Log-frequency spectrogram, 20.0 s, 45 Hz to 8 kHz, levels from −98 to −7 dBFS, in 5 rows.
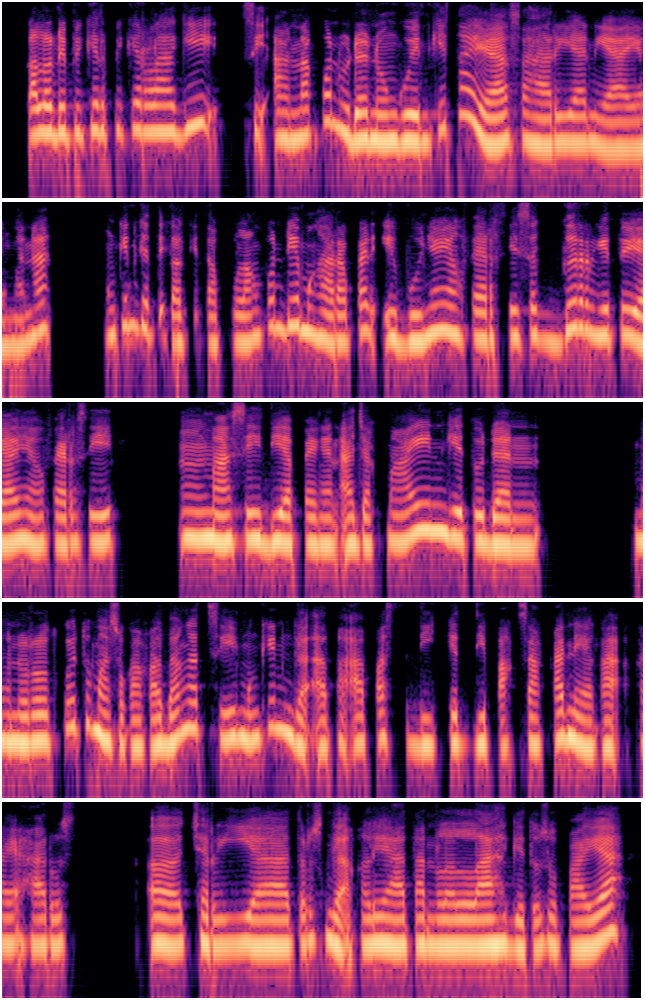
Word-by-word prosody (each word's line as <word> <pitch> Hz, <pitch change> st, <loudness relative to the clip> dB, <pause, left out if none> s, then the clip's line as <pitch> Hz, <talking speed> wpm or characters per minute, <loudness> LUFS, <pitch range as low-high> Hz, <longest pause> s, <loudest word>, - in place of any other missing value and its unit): kalau 245 Hz, +2 st, +3 dB
dipikir-pikir 255 Hz, +2 st, -3 dB
lagi 260 Hz, +7 st, 0 dB, 0.2 s
si 245 Hz, -, -8 dB
anak 220 Hz, +1 st, -2 dB
pun 345 Hz, -2 st, -3 dB
udah 210 Hz, -1 st, +4 dB
nungguin 205 Hz, 0 st, +4 dB
kita 280 Hz, -, -7 dB
ya, 200 Hz, -5 st, +3 dB
seharian 195 Hz, 0 st, -1 dB
ya, 170 Hz, -2 st, -1 dB
yang 175 Hz, +1 st, -2 dB
mana 230 Hz, +10 st, -2 dB, 0.3 s
mungkin 240 Hz, +6 st, -4 dB
ketika 230 Hz, -7 st, -5 dB
kita 190 Hz, 0 st, -10 dB
pulang 200 Hz, +1 st, -3 dB
pun 290 Hz, +4 st, -5 dB
dia 305 Hz, -, +2 dB
mengharapkan 225 Hz, 0 st, 0 dB
ibunya 215 Hz, +5 st, +2 dB
yang 245 Hz, -, +1 dB
versi 215 Hz, +1 st, -3 dB
seger 235 Hz, +6 st, -1 dB
gitu 235 Hz, +1 st, -1 dB
ya? 200 Hz, -4 st, +4 dB
Yang 200 Hz, -2 st, +2 dB
versi, 195 Hz, +1 st, -2 dB, 0.5 s
mmm, 220 Hz, 0 st, +3 dB
masih 210 Hz, 0 st, +4 dB
dia 200 Hz, 0 st, +4 dB
pengen 185 Hz, -1 st, -1 dB
ajak 185 Hz, 0 st, 0 dB
main 255 Hz, +6 st, +3 dB
gitu, 210 Hz, -2 st, +1 dB
dan 180 Hz, 0 st, +2 dB, 0.6 s
menurutku 200 Hz, +3 st, +2 dB
itu 295 Hz, -1 st, -3 dB
masuk 190 Hz, -7 st, +1 dB
akal 175 Hz, +1 st, 0 dB
banget 270 Hz, +5 st, +1 dB
sih. 215 Hz, +1 st, -1 dB
Mungkin 225 Hz, +6 st, 0 dB
enggak 185 Hz, -7 st, 0 dB
apa-apa 190 Hz, +4 st, -5 dB
sedikit 180 Hz, 0 st, -4 dB
dipaksakan 190 Hz, +3 st, -2 dB
ya, 175 Hz, -, +2 dB
Kak, 175 Hz, 0 st, -2 dB, 0.2 s
kayak 185 Hz, +1 st, -3 dB
harus, 180 Hz, +1 st, -2 dB, 0.5 s
eee, 185 Hz, -1 st, +2 dB
ceria, 180 Hz, -1 st, +1 dB
terus 200 Hz, +2 st, -5 dB
enggak 180 Hz, -5 st, +2 dB
kelihatan 180 Hz, -1 st, +3 dB
lelah 180 Hz, 0 st, +5 dB
gitu. 170 Hz, -1 st, -2 dB
Supaya, 185 Hz, +6 st, +1 dB
200 Hz, 180 wpm, -23 LUFS, 185-230 Hz, 0.6 s, lelah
